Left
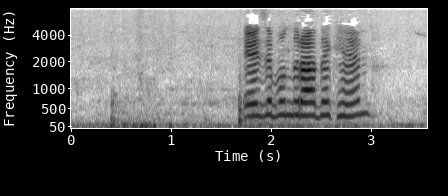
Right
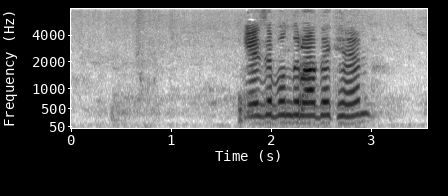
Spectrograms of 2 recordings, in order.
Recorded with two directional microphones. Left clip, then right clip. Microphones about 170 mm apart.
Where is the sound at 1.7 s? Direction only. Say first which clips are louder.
Right 1 dB; 50° right (ahead or behind).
